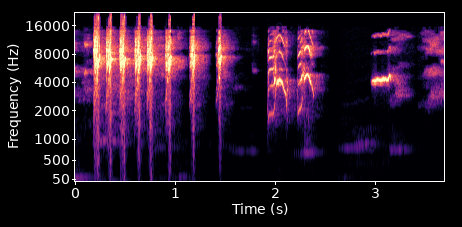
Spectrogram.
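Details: Konin singing lively in the wild: a fast run of about eight loud, harsh ticking chips, then two high, wavering squeaky notes and a thin, drawn-out whistle.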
